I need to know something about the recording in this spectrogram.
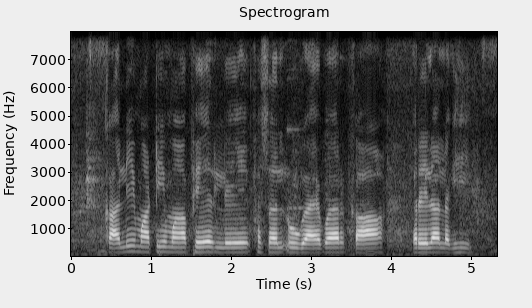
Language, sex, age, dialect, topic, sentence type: Chhattisgarhi, male, 18-24, Western/Budati/Khatahi, agriculture, question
